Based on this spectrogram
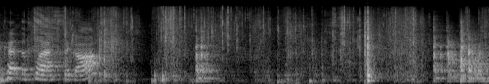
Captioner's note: crinkling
